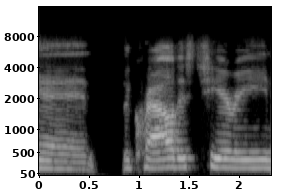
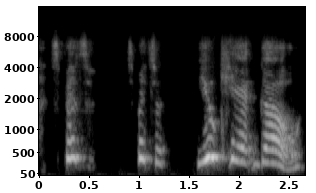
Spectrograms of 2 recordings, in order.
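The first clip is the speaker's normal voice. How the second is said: higher-pitched imitation of calling after someone; mock urgent call to stop him; retold calling out; 5 semitones higher, 3 dB louder than usual. Esme stops Spencer from leaving, imitated calling out.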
